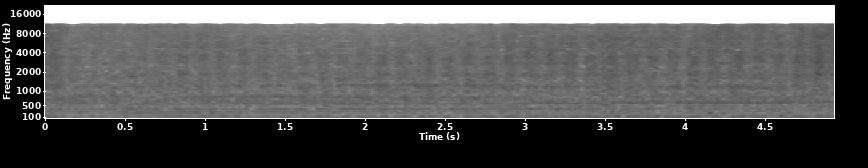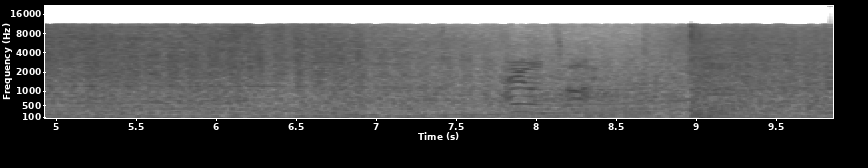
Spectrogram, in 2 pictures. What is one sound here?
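Car engines roar loudly at speed.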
